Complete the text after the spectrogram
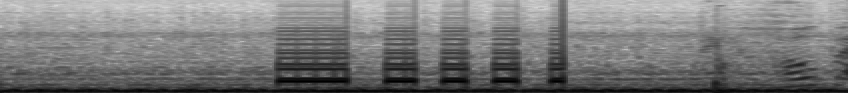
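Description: A car horn beeps several times in quick succession.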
